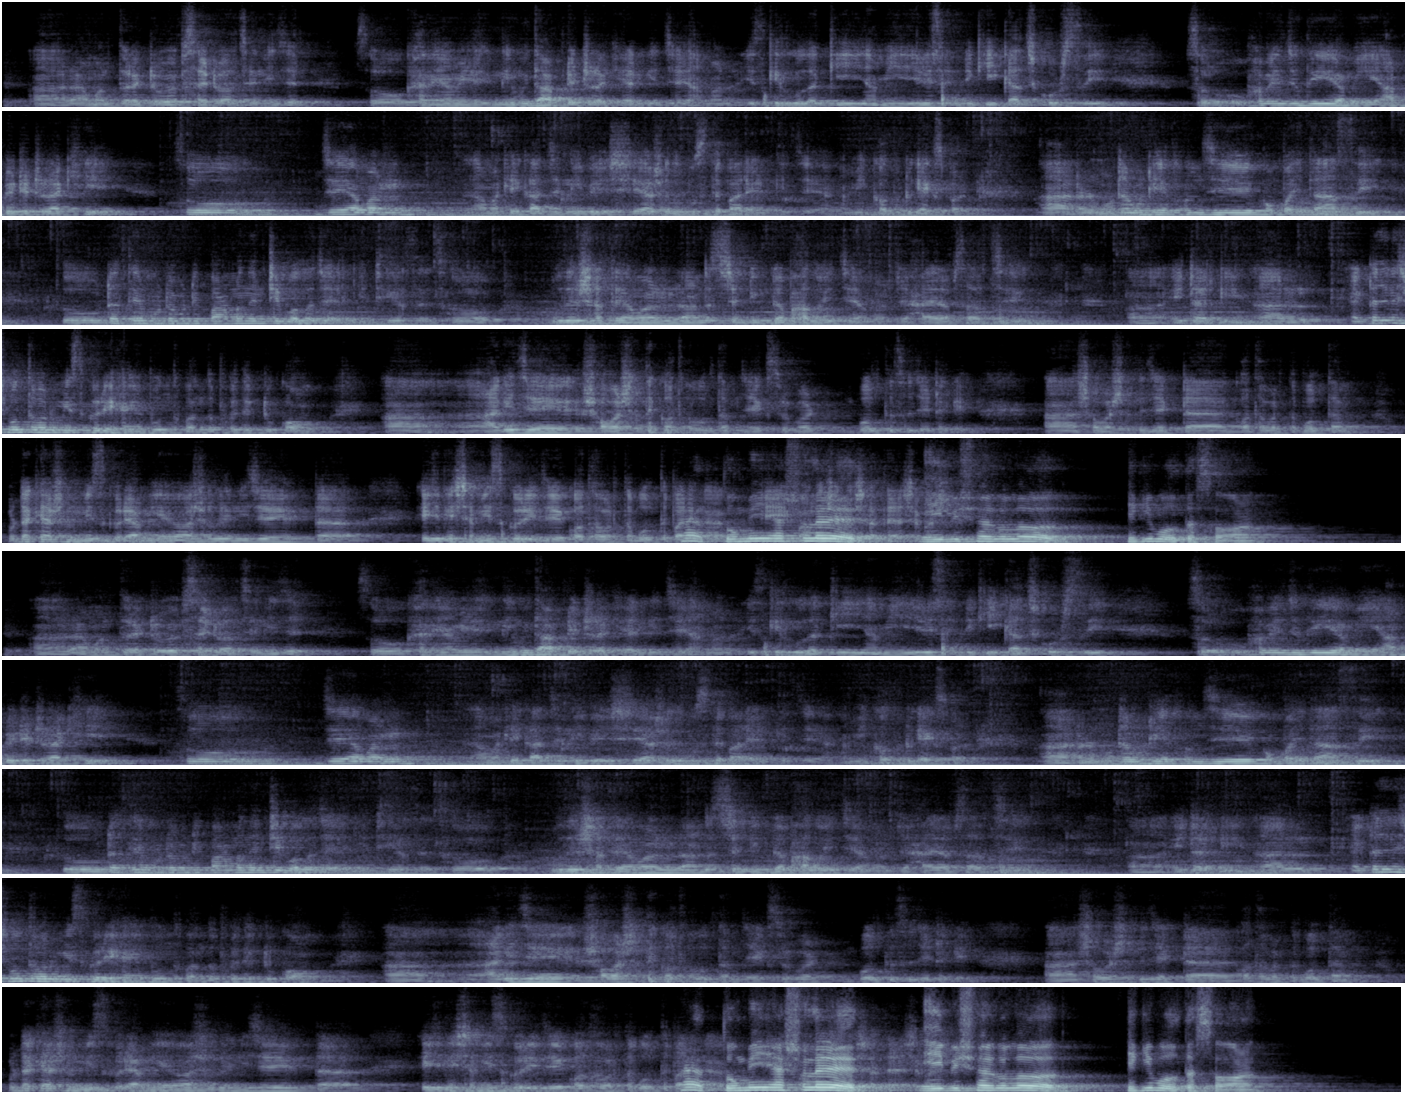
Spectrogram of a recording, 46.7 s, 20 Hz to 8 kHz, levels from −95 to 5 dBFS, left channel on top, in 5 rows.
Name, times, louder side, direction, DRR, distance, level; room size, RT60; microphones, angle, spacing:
voice 1, 0.2-2.1 2.4-10.1 10.6-18.6 19.1-37.1 37.5-43.7, left 1 dB, 70° left, 3 dB, 1.9 m, -34 dB
Engine, 10.4-27.7, equal, 30° left, 5.7 m, -41 dB
voice 2, 41.9-43.2 43.5-44.5 44.9-45.9, right 3 dB, 55° right, 11 dB, 0.7 m, -22 dB
18.5 x 13.0 x 3.6 m, 1.3 s
head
